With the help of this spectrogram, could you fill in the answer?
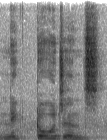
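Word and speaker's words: pnictogens: Chalco, before that, nitrogens, P is silent.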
